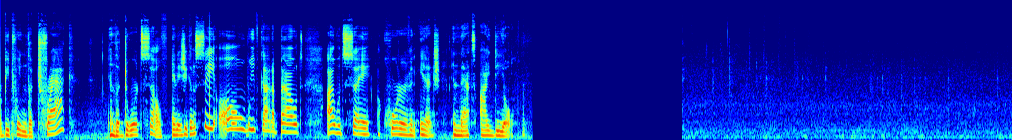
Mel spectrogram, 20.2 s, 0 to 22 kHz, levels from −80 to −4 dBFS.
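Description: At 4.18 to 4.21 s a single loud pop stands well above the sound, which continues underneath. It was likely a voltage pulse from a plug, switch or static discharge, shaped into a short thump, unlike a thin digital click or a gap.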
